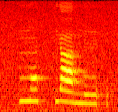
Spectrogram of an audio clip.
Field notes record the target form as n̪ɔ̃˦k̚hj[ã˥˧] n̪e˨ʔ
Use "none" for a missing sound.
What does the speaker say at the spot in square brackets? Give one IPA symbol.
a˥˧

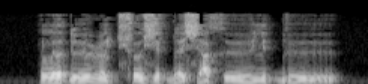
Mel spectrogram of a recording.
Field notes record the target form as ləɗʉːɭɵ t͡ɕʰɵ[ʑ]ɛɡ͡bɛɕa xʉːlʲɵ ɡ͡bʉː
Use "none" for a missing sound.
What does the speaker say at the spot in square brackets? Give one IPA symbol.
ʑ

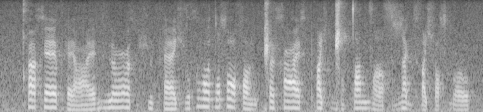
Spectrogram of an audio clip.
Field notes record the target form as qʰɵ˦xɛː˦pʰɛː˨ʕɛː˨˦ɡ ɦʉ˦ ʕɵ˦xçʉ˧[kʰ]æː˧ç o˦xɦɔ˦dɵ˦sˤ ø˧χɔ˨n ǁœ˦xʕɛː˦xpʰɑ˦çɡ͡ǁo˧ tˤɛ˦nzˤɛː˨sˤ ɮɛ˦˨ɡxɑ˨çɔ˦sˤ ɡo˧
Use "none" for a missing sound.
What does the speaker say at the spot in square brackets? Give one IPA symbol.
pʰ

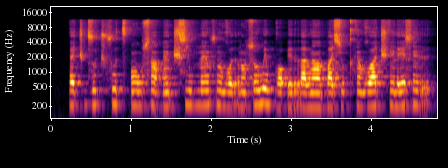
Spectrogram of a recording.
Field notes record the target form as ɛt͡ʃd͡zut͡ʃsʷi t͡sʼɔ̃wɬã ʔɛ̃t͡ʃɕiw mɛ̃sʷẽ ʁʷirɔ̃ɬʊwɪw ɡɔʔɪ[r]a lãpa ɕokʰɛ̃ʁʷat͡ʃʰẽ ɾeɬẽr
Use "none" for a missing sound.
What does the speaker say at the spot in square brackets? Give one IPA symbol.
r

